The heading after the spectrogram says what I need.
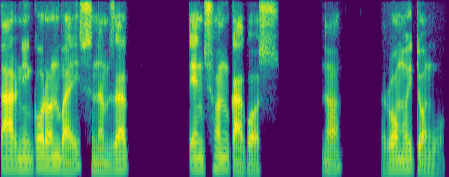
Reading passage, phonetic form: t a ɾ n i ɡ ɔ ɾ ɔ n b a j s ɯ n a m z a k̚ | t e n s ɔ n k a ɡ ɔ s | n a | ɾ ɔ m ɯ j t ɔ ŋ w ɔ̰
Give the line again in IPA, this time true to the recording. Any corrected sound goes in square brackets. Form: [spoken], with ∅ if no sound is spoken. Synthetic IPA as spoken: t a ɾ n i ɡ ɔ ɾ ɔ n b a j s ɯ n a m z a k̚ | t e n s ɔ n k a ɡ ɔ s | n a | ɾ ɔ m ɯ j t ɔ ŋ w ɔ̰

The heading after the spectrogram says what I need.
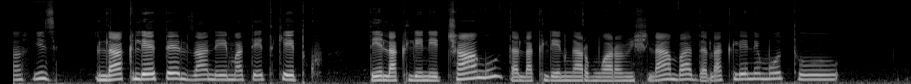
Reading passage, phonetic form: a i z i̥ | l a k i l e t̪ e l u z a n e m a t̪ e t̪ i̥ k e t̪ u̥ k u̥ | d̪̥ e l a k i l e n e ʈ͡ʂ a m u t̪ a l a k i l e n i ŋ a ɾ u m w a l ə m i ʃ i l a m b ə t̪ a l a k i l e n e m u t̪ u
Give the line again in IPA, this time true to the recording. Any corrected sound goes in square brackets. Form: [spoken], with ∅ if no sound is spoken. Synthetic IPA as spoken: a i z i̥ | l a k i l e t̪ e l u z a n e m a t̪ e t̪ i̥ k e t̪ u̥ k u̥ | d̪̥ e l a k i l e n e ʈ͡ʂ a [ŋ] u [d̪] a l a k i l e n i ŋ a ɾ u m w a [ɾ] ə m i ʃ i l a m b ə [d̪] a l a k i l e n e m u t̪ u

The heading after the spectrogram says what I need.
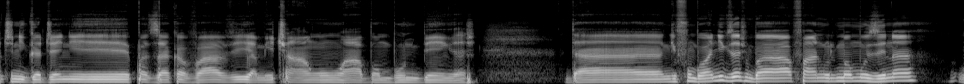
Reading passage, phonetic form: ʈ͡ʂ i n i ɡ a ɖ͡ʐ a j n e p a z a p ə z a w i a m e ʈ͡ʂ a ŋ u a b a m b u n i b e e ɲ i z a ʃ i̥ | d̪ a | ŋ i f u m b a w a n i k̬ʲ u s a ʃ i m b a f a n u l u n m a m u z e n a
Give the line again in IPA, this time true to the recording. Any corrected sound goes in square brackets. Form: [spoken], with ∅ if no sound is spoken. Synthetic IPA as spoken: ʈ͡ʂ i n i ɡ a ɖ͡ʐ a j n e p a z a [k] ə [v] a [v] i a m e ʈ͡ʂ a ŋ u a b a m b u n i b e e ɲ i z a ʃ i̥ | d̪ a | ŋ i f u m b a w a n i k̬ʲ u [z] a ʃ i m b a f a n u l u [∅] m a m u z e n a

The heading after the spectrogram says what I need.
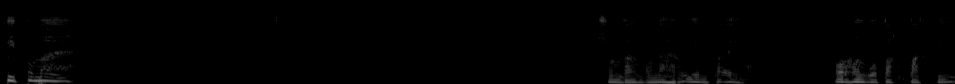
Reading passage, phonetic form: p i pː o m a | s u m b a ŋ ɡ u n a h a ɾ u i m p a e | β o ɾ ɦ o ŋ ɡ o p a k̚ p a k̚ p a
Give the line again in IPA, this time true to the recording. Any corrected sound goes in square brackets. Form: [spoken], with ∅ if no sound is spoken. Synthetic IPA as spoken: p i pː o m a | s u m b a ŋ ɡ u n a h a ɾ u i [n] p a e | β o ɾ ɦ o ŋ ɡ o p a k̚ p a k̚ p [i]

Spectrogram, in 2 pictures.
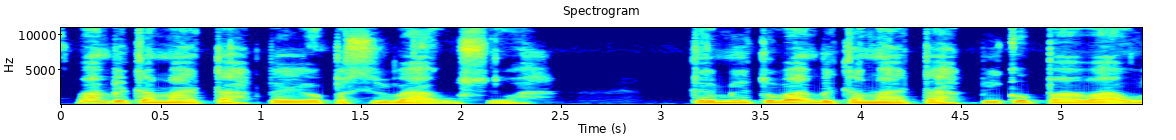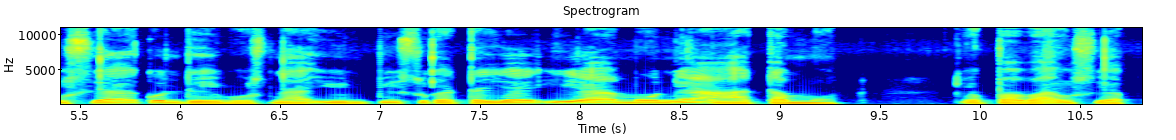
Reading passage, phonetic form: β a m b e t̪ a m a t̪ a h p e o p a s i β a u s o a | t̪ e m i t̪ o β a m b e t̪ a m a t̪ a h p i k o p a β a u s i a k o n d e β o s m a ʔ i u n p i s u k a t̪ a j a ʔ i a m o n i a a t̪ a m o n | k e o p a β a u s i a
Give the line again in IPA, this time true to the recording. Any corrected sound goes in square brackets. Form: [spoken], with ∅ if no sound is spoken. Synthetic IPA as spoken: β a m b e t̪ a m a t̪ a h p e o p a s i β a u s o a | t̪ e m i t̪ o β a m b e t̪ a m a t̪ a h p i k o p a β a u s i a k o n d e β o s [n] a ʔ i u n p i s u k a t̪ a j a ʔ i a m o n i a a t̪ a m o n | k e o p a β a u s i a

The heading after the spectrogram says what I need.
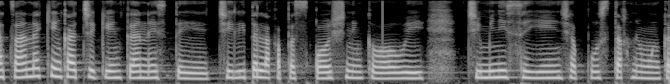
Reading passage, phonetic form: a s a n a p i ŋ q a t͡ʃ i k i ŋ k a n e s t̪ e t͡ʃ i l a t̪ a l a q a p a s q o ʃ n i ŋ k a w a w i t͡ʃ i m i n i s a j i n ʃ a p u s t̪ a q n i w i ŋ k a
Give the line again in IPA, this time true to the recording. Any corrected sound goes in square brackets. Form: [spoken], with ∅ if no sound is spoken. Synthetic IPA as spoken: a [t͡s] a n a [k] i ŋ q a t͡ʃ i k i ŋ k a n e s t̪ e t͡ʃ i l [i] t̪ a l a q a p a s q o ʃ n i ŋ k a w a w i t͡ʃ i m i n i s a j i n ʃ a p u s t̪ a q n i w [a] ŋ k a

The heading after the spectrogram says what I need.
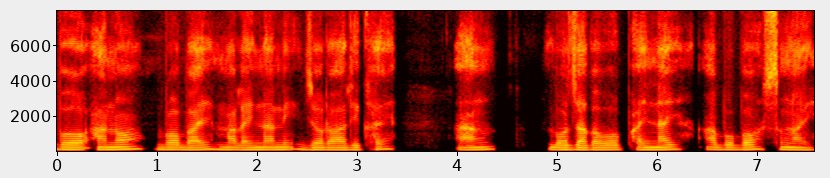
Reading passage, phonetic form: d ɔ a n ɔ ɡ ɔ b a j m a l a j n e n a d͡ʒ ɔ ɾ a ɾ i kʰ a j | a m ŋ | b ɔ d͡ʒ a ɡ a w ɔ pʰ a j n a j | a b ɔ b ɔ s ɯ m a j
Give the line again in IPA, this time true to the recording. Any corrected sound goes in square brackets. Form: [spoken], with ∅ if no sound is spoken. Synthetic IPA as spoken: [b] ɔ a n ɔ [b] ɔ b a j m a l a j n [a] n [i] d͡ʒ ɔ ɾ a ɾ i kʰ a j | a [∅] ŋ | b ɔ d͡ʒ a ɡ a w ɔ pʰ a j n a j | a b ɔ b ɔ s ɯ [ŋ] a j

